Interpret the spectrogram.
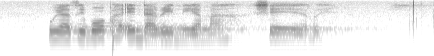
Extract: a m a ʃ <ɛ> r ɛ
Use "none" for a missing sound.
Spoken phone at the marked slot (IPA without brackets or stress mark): ɛː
